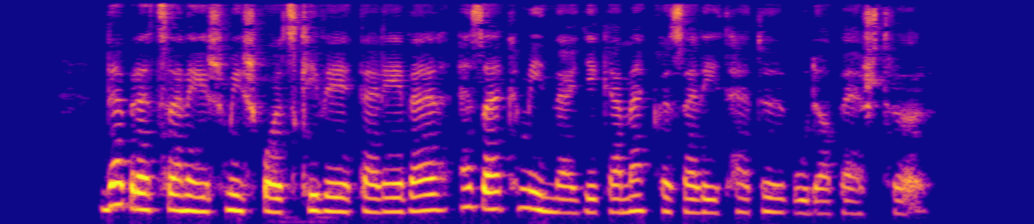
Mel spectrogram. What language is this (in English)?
Hungarian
